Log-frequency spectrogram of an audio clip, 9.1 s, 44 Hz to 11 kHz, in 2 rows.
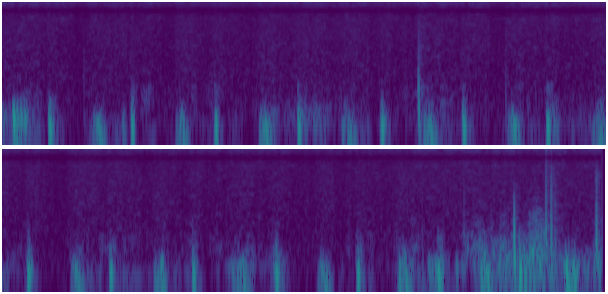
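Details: Strong, rapid low heartbeat thumps at about 97 a minute, a tad fast after jumping in place; fast heartbeat after exercise.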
